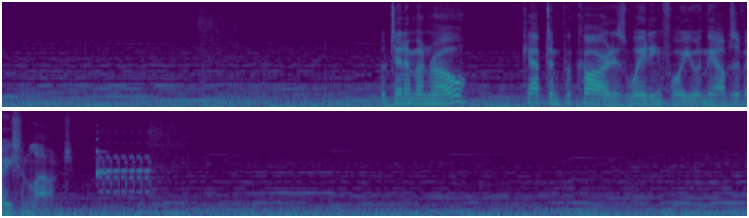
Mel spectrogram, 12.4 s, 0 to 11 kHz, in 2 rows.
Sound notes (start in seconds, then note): 0.0 somber music; 7.0 beeping; 7.8 somber music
